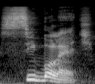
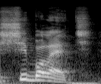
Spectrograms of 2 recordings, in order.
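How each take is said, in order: First: The word begins with an 's' sound. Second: The word begins with a 'sh' sound. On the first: The speaker is from Ephraim. The speaker calls it wrong. "eles pronunciavam diferente" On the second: The speaker is from Gilead. The speaker calls it right. "fale para nós aí, Shibolete"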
